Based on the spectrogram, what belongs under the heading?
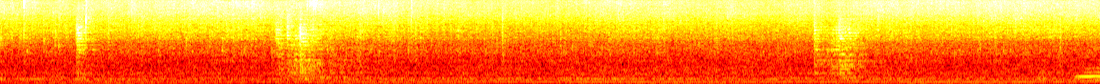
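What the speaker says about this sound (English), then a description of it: "I'm going to move these around. So I don't want them to burn, but I want them to cook." Asparagus shifted around in a frying pan, giving a faint, steady sizzle with a few soft scraping bursts as the spears are pushed about.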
